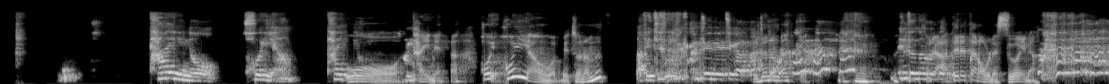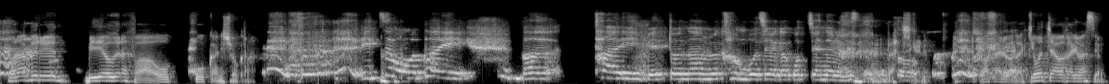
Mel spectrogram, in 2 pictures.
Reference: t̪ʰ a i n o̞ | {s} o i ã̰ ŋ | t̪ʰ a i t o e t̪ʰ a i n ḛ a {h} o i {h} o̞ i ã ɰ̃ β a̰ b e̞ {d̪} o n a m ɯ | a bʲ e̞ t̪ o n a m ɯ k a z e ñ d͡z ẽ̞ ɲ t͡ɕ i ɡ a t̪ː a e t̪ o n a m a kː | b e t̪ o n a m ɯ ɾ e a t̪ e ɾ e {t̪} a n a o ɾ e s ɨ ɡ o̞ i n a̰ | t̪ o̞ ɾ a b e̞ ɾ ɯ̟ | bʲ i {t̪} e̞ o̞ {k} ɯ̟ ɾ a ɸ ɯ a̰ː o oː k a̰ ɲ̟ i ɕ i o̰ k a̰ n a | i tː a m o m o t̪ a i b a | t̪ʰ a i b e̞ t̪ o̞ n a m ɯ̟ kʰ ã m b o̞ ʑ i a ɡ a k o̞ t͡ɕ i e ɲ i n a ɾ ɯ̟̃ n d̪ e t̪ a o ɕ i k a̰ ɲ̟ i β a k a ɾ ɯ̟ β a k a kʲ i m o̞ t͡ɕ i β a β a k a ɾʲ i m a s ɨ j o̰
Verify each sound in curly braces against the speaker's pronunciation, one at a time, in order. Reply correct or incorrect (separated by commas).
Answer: incorrect, correct, correct, incorrect, correct, incorrect, incorrect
